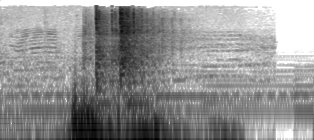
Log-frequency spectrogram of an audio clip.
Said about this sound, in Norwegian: Lærerne gikk inn i klasserommet sitt, og så lukket de døren.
